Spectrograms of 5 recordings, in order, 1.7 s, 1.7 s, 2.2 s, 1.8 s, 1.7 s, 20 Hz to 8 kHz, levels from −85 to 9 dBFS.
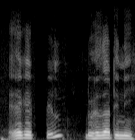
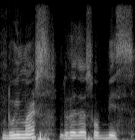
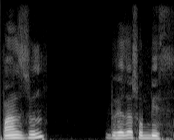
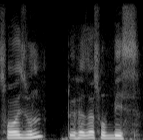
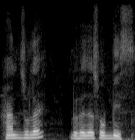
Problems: none marked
